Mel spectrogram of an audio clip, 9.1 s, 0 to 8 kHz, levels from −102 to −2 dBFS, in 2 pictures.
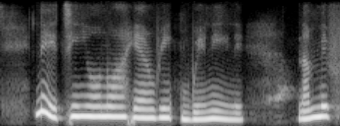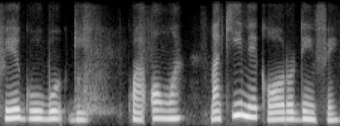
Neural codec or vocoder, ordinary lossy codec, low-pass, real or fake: codec, 24 kHz, 0.9 kbps, DualCodec; Opus, 24 kbps; 7.2 kHz; fake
